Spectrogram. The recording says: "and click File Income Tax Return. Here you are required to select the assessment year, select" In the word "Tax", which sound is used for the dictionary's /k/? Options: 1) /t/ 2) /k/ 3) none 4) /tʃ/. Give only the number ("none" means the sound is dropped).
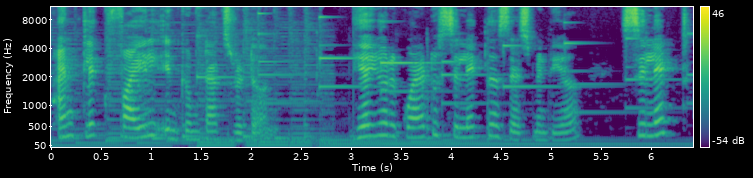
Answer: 2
